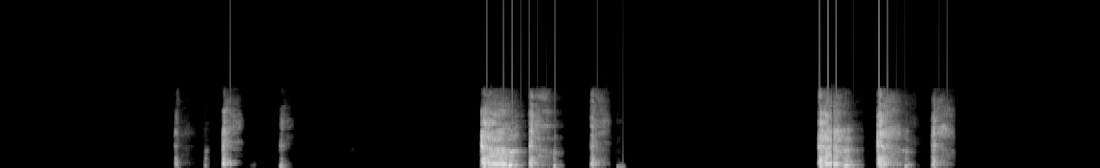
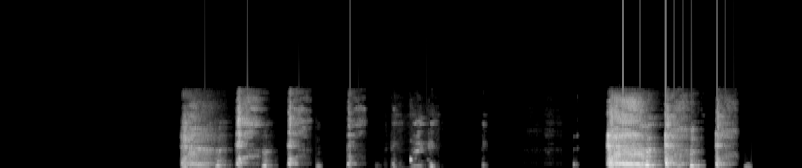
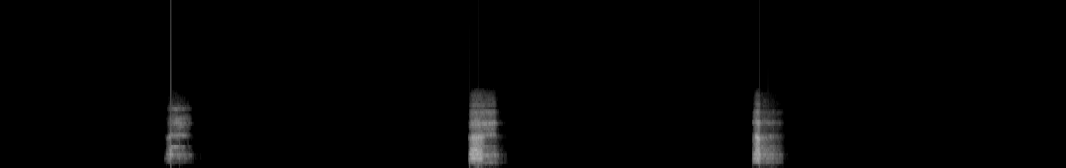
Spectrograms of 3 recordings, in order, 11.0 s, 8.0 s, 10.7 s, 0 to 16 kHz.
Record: {"three_cough_length": "11.0 s", "three_cough_amplitude": 31107, "three_cough_signal_mean_std_ratio": 0.25, "cough_length": "8.0 s", "cough_amplitude": 32361, "cough_signal_mean_std_ratio": 0.29, "exhalation_length": "10.7 s", "exhalation_amplitude": 4569, "exhalation_signal_mean_std_ratio": 0.15, "survey_phase": "beta (2021-08-13 to 2022-03-07)", "age": "45-64", "gender": "Female", "wearing_mask": "No", "symptom_cough_any": true, "symptom_new_continuous_cough": true, "symptom_runny_or_blocked_nose": true, "symptom_shortness_of_breath": true, "symptom_fatigue": true, "symptom_headache": true, "symptom_change_to_sense_of_smell_or_taste": true, "symptom_loss_of_taste": true, "symptom_onset": "4 days", "smoker_status": "Ex-smoker", "respiratory_condition_asthma": false, "respiratory_condition_other": false, "recruitment_source": "Test and Trace", "submission_delay": "2 days", "covid_test_result": "Positive", "covid_test_method": "RT-qPCR", "covid_ct_value": 15.1, "covid_ct_gene": "ORF1ab gene", "covid_ct_mean": 15.4, "covid_viral_load": "9000000 copies/ml", "covid_viral_load_category": "High viral load (>1M copies/ml)"}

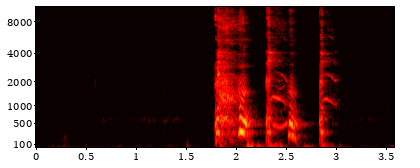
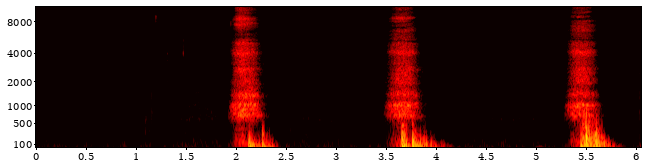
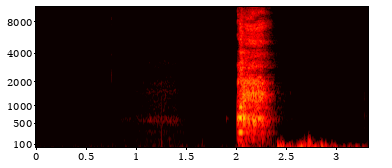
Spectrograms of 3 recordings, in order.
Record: {"three_cough_length": "3.6 s", "three_cough_amplitude": 4048, "three_cough_signal_mean_std_ratio": 0.32, "exhalation_length": "6.1 s", "exhalation_amplitude": 8879, "exhalation_signal_mean_std_ratio": 0.31, "cough_length": "3.3 s", "cough_amplitude": 6818, "cough_signal_mean_std_ratio": 0.27, "survey_phase": "beta (2021-08-13 to 2022-03-07)", "age": "18-44", "gender": "Female", "wearing_mask": "No", "symptom_none": true, "symptom_onset": "7 days", "smoker_status": "Current smoker (1 to 10 cigarettes per day)", "respiratory_condition_asthma": false, "respiratory_condition_other": false, "recruitment_source": "REACT", "submission_delay": "1 day", "covid_test_result": "Negative", "covid_test_method": "RT-qPCR"}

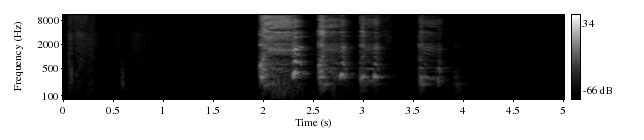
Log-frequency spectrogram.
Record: {"cough_length": "5.0 s", "cough_amplitude": 4433, "cough_signal_mean_std_ratio": 0.31, "survey_phase": "beta (2021-08-13 to 2022-03-07)", "age": "45-64", "gender": "Female", "wearing_mask": "No", "symptom_cough_any": true, "symptom_new_continuous_cough": true, "symptom_onset": "12 days", "smoker_status": "Never smoked", "respiratory_condition_asthma": false, "respiratory_condition_other": false, "recruitment_source": "REACT", "submission_delay": "2 days", "covid_test_result": "Negative", "covid_test_method": "RT-qPCR"}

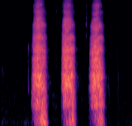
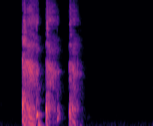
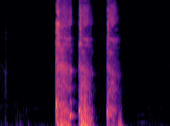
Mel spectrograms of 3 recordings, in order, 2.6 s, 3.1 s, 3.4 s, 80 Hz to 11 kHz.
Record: {"exhalation_length": "2.6 s", "exhalation_amplitude": 30630, "exhalation_signal_mean_std_ratio": 0.45, "cough_length": "3.1 s", "cough_amplitude": 7994, "cough_signal_mean_std_ratio": 0.41, "three_cough_length": "3.4 s", "three_cough_amplitude": 24377, "three_cough_signal_mean_std_ratio": 0.36, "survey_phase": "alpha (2021-03-01 to 2021-08-12)", "age": "18-44", "gender": "Female", "wearing_mask": "No", "symptom_cough_any": true, "symptom_new_continuous_cough": true, "symptom_shortness_of_breath": true, "symptom_abdominal_pain": true, "symptom_fatigue": true, "symptom_headache": true, "smoker_status": "Current smoker (e-cigarettes or vapes only)", "respiratory_condition_asthma": false, "respiratory_condition_other": false, "recruitment_source": "Test and Trace", "submission_delay": "1 day", "covid_test_result": "Positive", "covid_test_method": "LFT"}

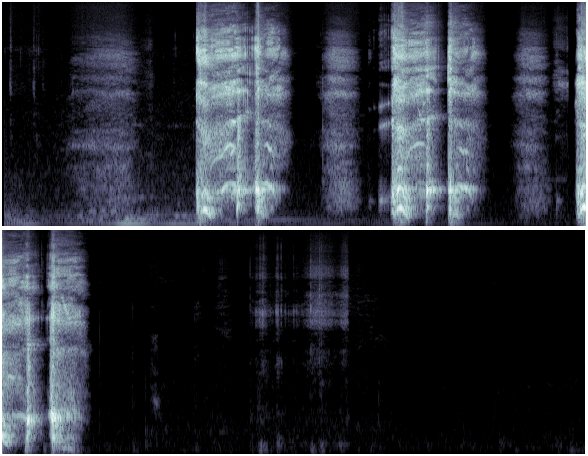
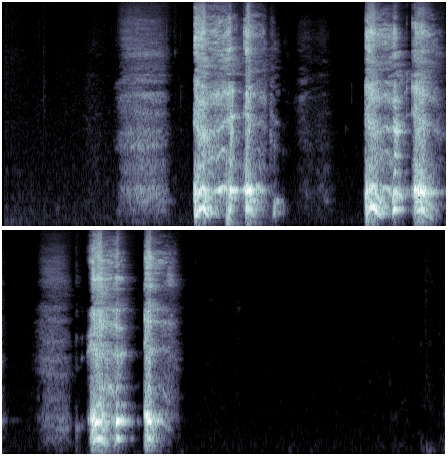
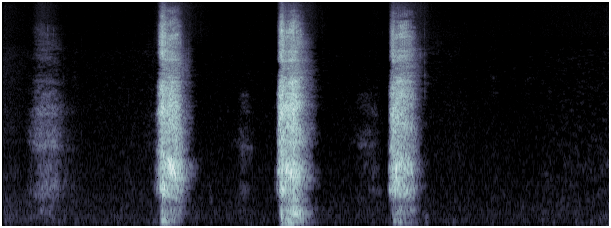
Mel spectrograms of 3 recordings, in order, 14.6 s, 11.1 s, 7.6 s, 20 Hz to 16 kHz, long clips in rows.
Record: {"three_cough_length": "14.6 s", "three_cough_amplitude": 32768, "three_cough_signal_mean_std_ratio": 0.33, "cough_length": "11.1 s", "cough_amplitude": 32768, "cough_signal_mean_std_ratio": 0.35, "exhalation_length": "7.6 s", "exhalation_amplitude": 32768, "exhalation_signal_mean_std_ratio": 0.27, "survey_phase": "beta (2021-08-13 to 2022-03-07)", "age": "65+", "gender": "Male", "wearing_mask": "No", "symptom_runny_or_blocked_nose": true, "symptom_shortness_of_breath": true, "symptom_other": true, "symptom_onset": "12 days", "smoker_status": "Never smoked", "respiratory_condition_asthma": false, "respiratory_condition_other": false, "recruitment_source": "REACT", "submission_delay": "3 days", "covid_test_result": "Negative", "covid_test_method": "RT-qPCR", "influenza_a_test_result": "Negative", "influenza_b_test_result": "Negative"}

